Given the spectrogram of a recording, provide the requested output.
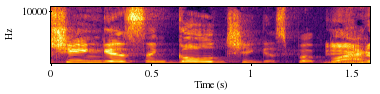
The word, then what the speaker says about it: Chinggis: Chinggis, as in Genghis Khan, but it's pronounced Chinggis, as you told me before we left, and it's true.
